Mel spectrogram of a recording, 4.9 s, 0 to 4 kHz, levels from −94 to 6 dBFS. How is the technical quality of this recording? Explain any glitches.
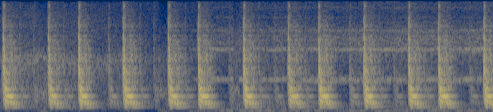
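The recording has two short glitches in its quiet passages, and the band-limited sound stops at 4 kHz, which fits a G.711 mu-law call path.

Comfort noise in place of the background, at 0.38 to 0.47 s and again at 1.58 to 1.67 s, 90 ms each. This is likely discontinuous transmission: the sender paused when it detected no active signal, and the receiver filled the gap with synthetic noise. The real background, about 24 dB and then about 30 dB below the loud parts, briefly becomes a flat, featureless hiss. It is about 1 dB quieter the first time and at the same level the second.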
